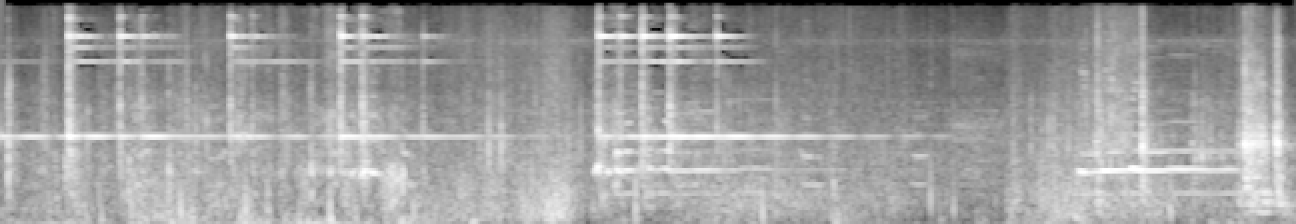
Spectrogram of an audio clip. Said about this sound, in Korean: 종을 쳐요, 땡땡.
